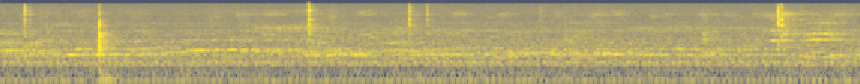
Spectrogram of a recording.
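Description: A few light clicks and clinks of a bowl against glass mugs, the sharpest about a second in, as thick custard is poured over chopped apple.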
